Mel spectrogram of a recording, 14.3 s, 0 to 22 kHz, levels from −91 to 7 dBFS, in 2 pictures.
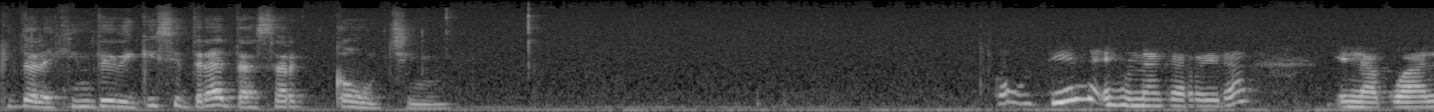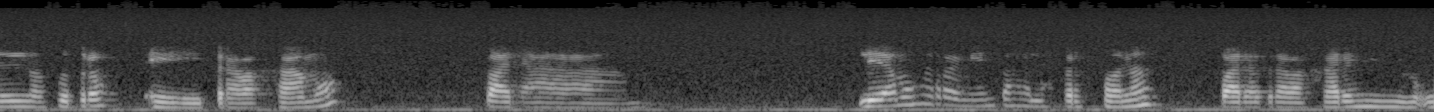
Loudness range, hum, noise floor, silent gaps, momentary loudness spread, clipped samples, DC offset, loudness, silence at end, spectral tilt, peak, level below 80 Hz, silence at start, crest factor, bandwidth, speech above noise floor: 8 LU; none; -47 dBFS; none; 24 LU; under 0.1%; under 0.1%; -25 LUFS; 0 s; -4.5 dB/octave; -6 dBFS; -56 dBFS; 0 s; 20 dB; over 20 kHz; 22 dB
